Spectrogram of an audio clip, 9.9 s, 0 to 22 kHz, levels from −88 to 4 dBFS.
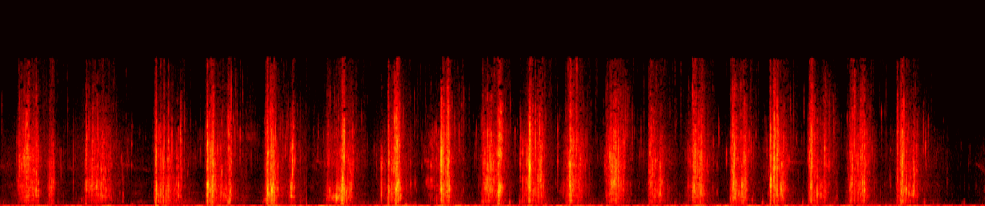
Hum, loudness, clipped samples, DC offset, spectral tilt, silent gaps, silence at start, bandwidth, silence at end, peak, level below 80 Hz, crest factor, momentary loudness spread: none; -34 LUFS; under 0.1%; under 0.1%; 0.5 dB/octave; none; 0 s; 16 kHz; 0 s; -4 dBFS; -46 dBFS; 32 dB; 11 LU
